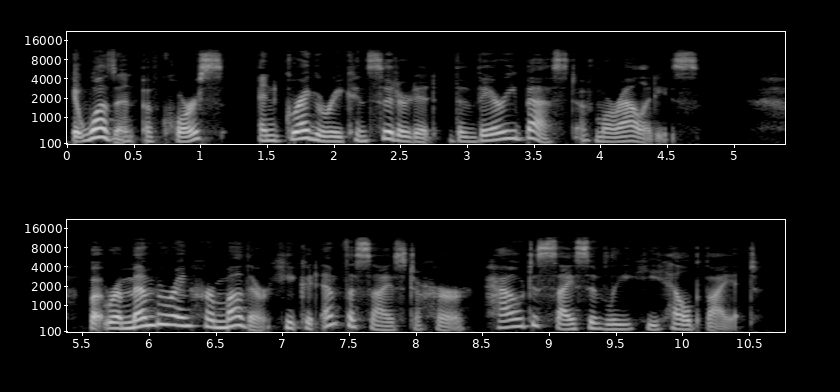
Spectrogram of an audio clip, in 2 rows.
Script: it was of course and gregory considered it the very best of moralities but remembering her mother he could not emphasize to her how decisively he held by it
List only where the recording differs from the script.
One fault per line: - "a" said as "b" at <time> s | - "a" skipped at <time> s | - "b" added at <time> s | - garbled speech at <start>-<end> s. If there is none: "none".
- "was" said as "wasn't" at 0.1 s
- "not" skipped at 7.3 s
